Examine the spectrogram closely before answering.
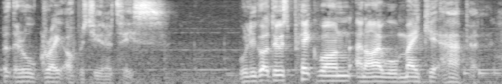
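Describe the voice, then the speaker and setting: An actor playing a brisk, chummy English football agent with a matey, persuasive manner in a video game. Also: male voice, on the low side, animated, music in the background, close to an everyday voice. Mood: excited, persuasive.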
